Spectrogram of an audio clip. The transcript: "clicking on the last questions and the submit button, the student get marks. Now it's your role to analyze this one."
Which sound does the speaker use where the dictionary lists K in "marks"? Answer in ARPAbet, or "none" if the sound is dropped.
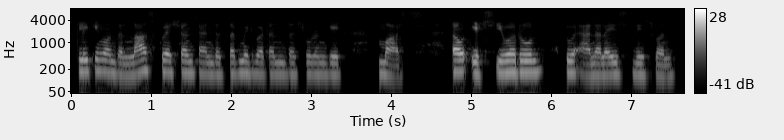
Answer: none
